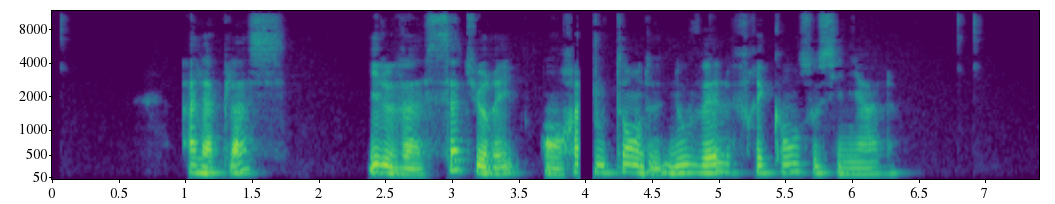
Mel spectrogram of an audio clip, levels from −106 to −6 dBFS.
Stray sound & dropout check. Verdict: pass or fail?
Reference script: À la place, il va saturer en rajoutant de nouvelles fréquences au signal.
fail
